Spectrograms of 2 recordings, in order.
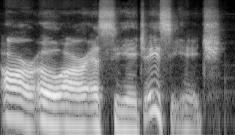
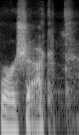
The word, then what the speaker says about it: Rorschach: can trip people up i just wanted to let you know that's how we spell it r-o-r-s-c-h-a-c-h that's rorschach um some people pronounce it rorschach hey you do you i'm not gonna judge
